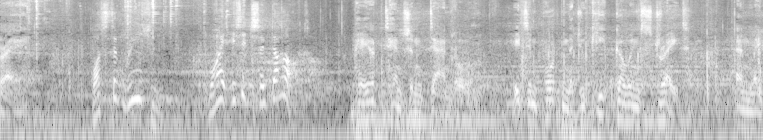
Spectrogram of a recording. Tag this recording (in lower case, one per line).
speech
inside a large room or hall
